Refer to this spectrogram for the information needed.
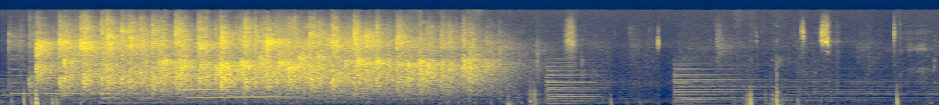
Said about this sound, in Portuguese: Se você puder, aplauda o Senhor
